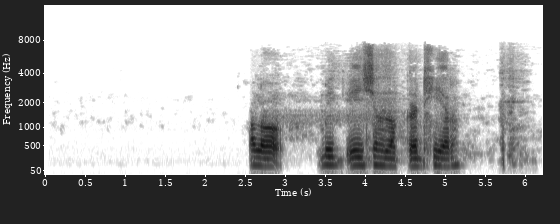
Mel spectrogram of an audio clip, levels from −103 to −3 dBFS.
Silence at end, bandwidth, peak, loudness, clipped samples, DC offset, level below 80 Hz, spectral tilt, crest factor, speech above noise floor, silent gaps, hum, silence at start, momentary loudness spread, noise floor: 0.35 s; 7.6 kHz; -2 dBFS; -19 LUFS; under 0.1%; under 0.1%; -66 dBFS; -6 dB/octave; 20 dB; 71 dB; none; none; 2.55 s; 21 LU; -89 dBFS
